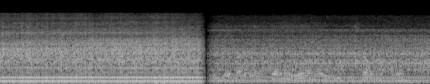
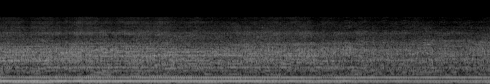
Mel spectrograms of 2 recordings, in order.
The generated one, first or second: second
